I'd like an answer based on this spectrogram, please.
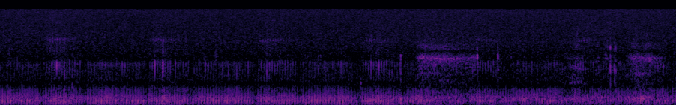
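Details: A domestic cat snores in its sleep, a low vibrating rumble sustained for the whole stretch with slight rhythmic rises and falls, plus light clicks and a few soft higher squeaks.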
